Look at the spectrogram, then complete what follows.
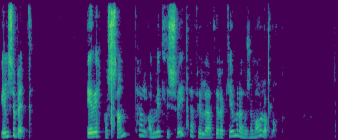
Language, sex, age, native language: Icelandic, female, 60-69, Icelandic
